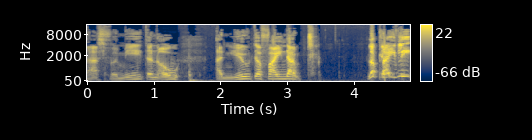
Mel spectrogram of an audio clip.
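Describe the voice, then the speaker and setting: A gruff, put-on character voice moves at a fairly slow pace, broken by long, frequent pauses. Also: man, fairly high pitch for a man. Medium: game stream. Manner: brisk, cheeky, bossy.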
